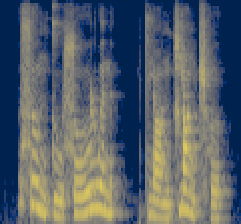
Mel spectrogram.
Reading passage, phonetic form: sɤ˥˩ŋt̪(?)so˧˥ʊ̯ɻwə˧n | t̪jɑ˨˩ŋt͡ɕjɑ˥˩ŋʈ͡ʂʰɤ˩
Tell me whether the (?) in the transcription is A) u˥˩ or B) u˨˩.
B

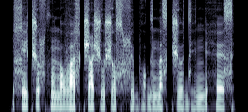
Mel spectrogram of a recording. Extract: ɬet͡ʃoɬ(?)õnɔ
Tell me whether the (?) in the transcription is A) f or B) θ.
B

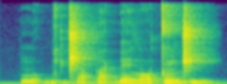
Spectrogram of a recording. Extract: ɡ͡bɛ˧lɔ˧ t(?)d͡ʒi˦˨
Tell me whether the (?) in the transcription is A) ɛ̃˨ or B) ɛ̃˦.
B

